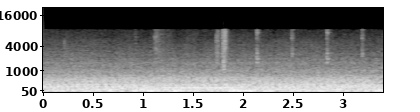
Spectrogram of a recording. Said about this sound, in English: This car is trying to get in. That's the car that's with the bus. California plates.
